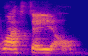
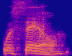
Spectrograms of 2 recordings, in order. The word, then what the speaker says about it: wassail: I've also heard people pronounce it wassail. Okay. Yeah, when we moved up here to the north, I'm from Texas, and when we moved up to the north, everybody here calls it wassail.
